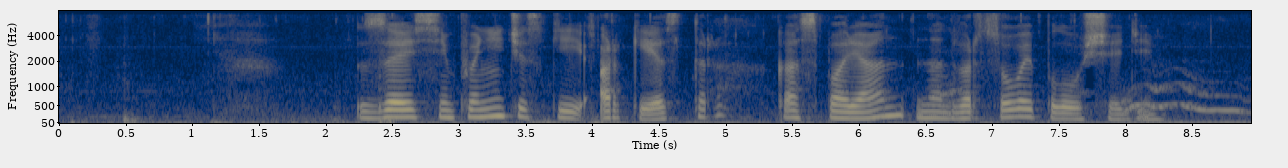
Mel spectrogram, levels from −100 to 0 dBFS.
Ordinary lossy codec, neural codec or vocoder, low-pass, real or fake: MP3, 48 kbps; none; 7.2 kHz; real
